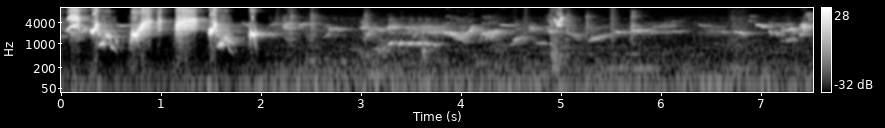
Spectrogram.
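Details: Excited White-rumped shama on its perch: a loud opening burst of sharp, high clicking and whistled notes, then softer, scattered warbling phrases.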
